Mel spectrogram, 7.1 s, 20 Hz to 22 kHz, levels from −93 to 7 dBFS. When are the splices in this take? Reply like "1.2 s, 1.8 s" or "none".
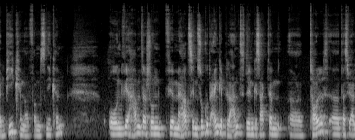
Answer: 3.3 s, 4.9 s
